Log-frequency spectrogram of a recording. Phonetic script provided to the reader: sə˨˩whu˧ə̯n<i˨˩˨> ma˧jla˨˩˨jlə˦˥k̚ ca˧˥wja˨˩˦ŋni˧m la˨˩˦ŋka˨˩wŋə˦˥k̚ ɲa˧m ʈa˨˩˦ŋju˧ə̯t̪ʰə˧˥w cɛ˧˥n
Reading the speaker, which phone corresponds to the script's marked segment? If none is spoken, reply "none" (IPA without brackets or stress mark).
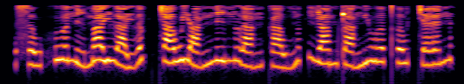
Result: i˨˩˨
